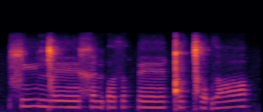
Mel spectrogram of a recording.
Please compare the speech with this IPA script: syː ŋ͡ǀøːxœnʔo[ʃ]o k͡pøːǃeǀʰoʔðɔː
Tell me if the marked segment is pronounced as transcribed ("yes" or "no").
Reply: no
